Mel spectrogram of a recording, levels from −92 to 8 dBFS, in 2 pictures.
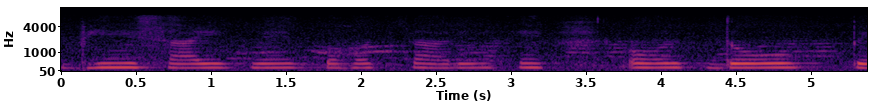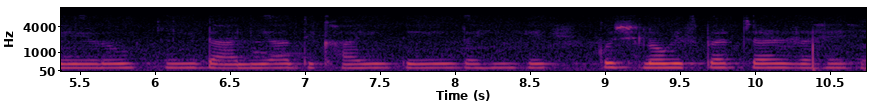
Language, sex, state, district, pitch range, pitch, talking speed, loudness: Hindi, female, Maharashtra, Solapur, 205-220 Hz, 210 Hz, 115 wpm, -46 LUFS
